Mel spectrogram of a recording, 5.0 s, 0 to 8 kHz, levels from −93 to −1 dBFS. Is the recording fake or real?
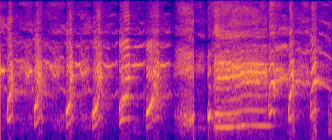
real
